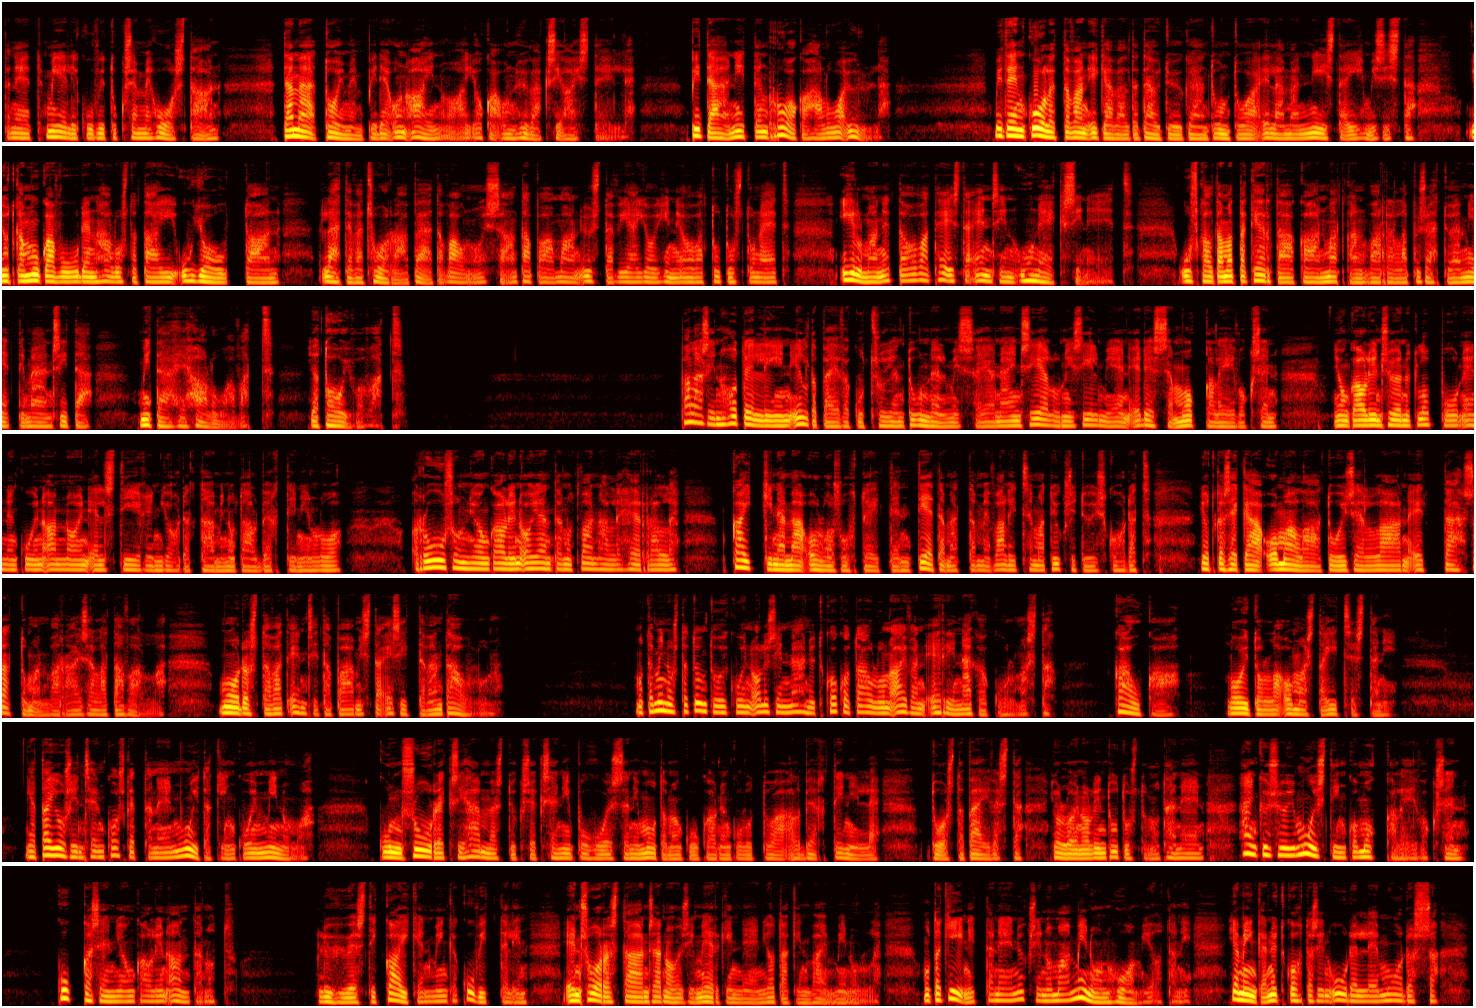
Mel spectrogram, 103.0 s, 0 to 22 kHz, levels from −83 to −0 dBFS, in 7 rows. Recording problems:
none

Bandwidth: 13.5 kHz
